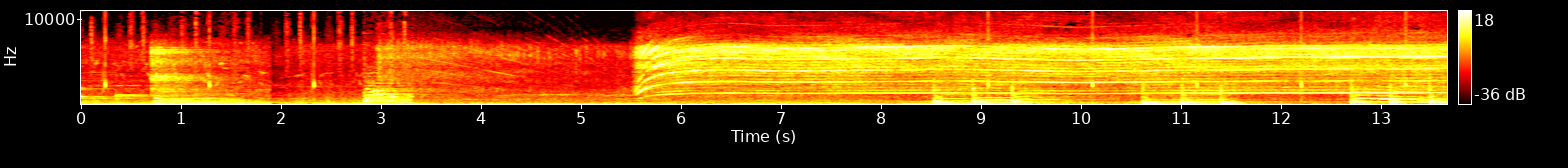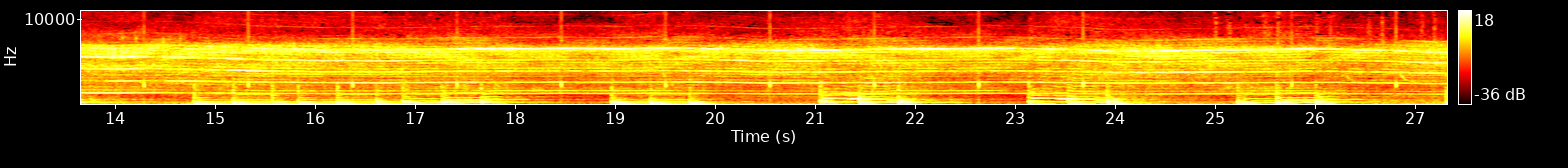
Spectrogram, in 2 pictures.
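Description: Electric polisher with a felt pad spinning up about five seconds in, its motor whine rising quickly to speed and then running steadily, as it buffs wiper scratches out of car windscreen glass with polishing compound. Background music plays throughout.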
